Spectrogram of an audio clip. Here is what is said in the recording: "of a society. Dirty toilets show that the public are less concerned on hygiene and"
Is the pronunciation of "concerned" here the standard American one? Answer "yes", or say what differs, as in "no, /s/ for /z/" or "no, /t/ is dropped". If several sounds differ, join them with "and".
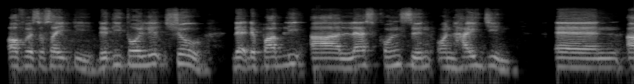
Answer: no, /d/ is dropped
